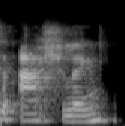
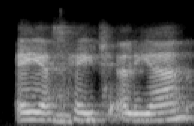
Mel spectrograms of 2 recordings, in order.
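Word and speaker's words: Aisling: So I want to my name is Aishling, but for everybody in Ireland, that's very easy to phonetically read with that I in.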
